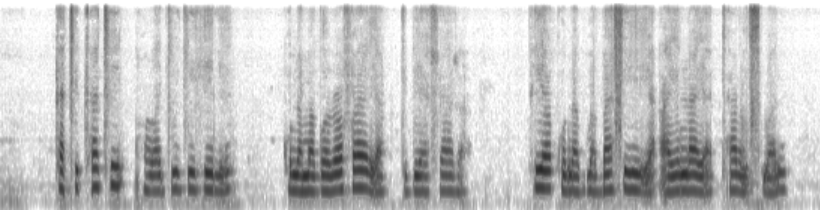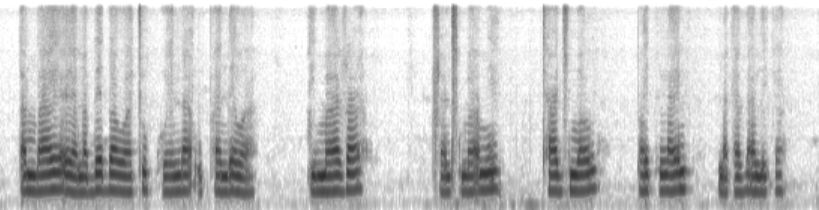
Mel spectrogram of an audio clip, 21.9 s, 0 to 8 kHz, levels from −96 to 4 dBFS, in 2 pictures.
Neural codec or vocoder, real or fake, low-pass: codec, 16 kHz in and 24 kHz out, 2.2 kbps, FireRedTTS-2 codec; fake; 7.2 kHz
